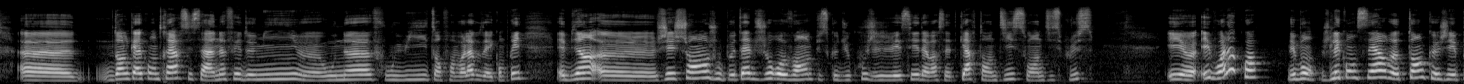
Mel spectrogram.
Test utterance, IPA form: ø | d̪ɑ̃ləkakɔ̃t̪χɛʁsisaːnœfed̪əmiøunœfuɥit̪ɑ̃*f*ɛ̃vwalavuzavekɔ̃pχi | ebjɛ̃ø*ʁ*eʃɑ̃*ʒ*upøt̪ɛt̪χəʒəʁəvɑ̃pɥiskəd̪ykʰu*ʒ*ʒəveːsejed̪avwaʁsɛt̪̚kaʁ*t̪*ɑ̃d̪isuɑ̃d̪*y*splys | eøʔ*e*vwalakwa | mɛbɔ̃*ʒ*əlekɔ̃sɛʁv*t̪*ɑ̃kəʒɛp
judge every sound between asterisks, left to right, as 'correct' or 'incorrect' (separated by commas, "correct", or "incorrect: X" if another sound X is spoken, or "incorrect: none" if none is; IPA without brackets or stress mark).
correct, incorrect: ʒ, correct, correct, correct, incorrect: i, correct, correct, correct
